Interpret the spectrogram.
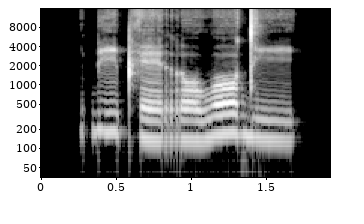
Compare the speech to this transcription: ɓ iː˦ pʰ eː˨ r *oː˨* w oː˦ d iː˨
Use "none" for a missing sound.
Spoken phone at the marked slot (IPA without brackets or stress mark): oː˨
